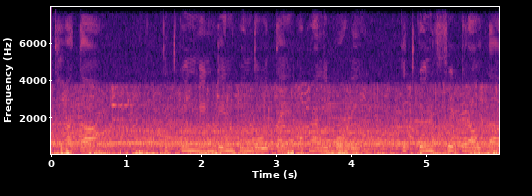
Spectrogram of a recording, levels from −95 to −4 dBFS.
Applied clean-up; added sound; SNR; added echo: none; Crowd; 2 dB; none.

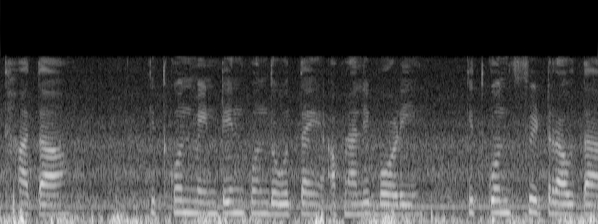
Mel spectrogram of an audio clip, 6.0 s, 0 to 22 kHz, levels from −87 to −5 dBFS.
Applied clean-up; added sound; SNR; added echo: none; none; none; none.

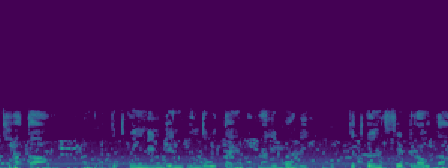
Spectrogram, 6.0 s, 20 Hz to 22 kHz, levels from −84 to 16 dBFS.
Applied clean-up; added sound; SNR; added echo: classical method spectral subtraction.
